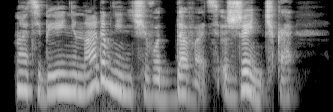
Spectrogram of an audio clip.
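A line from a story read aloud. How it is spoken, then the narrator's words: Snide, through gritted teeth. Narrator (Russian): Ехидно процедила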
